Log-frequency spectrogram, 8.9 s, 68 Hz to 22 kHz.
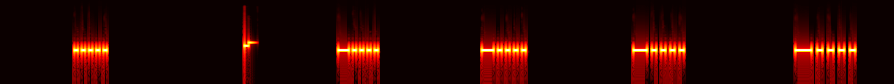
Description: Morse code, heard as a keyed tone, about 31 wpm, spaced as for 7 wpm, 700 Hz. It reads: 5 6666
